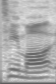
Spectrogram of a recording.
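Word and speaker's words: timē: But honor, on the flip side, is the Greek word tima, or it looks like time, but it's pronounced tima.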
